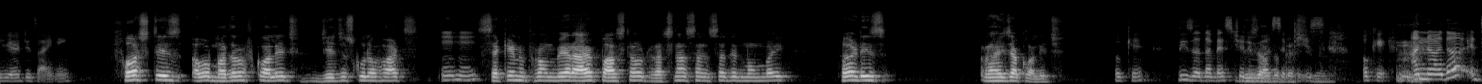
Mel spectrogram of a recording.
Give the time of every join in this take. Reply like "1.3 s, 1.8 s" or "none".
none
